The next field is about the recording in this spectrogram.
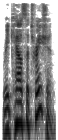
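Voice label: "recalcitration", British English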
